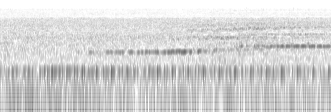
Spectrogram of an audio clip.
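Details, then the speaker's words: Hyundai idling with random/multiple misfire on cylinders two and four despite new ignition coil and plugs: faint whistling hiss over a steady hum from air leaking at the intake manifold gasket. "सुन रहे हैं शायद आप हवा leak कर रहा है। गाड़ी बंद हो जाना चाहिए। गाड़ी बंद नहीं हो रही है। मेनीफोल्ड से हवा लीक कर रहा है।"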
